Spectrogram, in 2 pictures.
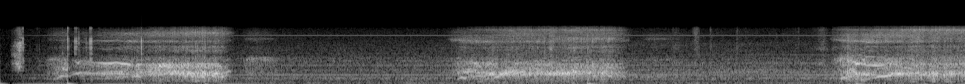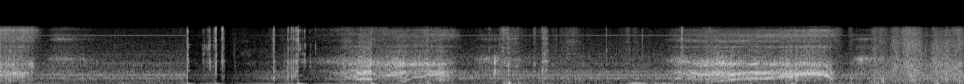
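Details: Heavy habitual nightly snoring: loud, harsh snores recurring every three to four seconds, five in about nineteen seconds, over a faint steady room hum.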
